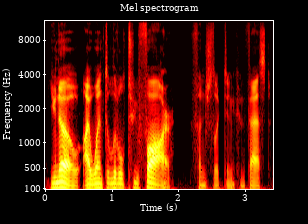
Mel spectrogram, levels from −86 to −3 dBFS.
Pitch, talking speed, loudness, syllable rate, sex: 90 Hz, 195 wpm, -18 LUFS, 5.0 syllables/s, male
